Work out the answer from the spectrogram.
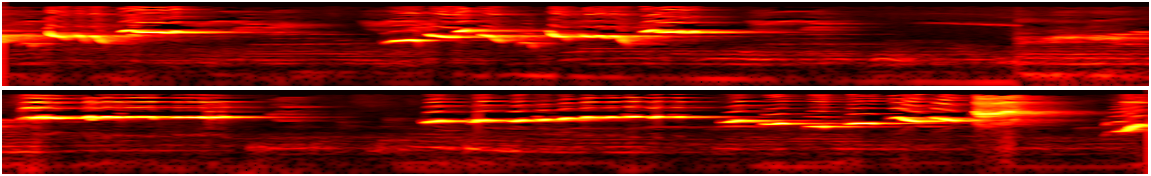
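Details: White-rumped shama singing in the kretekan fighter style, meant to make silent shamas answer: loud whistled phrases with sharp downward and upward slurs, short pauses between bursts, and a rapid rattling run near the end.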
